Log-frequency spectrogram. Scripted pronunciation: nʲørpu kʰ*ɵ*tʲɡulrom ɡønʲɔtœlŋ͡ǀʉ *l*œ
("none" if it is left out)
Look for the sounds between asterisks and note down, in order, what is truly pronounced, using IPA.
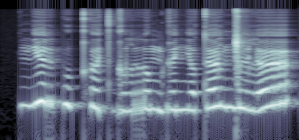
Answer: ɵ, l

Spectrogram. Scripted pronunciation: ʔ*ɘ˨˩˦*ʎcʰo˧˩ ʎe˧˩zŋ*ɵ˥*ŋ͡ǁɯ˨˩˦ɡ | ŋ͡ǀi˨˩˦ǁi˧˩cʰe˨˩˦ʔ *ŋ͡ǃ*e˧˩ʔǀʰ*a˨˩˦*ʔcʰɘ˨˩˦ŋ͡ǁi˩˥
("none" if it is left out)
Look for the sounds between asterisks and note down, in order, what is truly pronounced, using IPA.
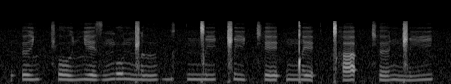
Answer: ɘ˨˩˦, o˥, ŋ͡ǃ, a˩˥

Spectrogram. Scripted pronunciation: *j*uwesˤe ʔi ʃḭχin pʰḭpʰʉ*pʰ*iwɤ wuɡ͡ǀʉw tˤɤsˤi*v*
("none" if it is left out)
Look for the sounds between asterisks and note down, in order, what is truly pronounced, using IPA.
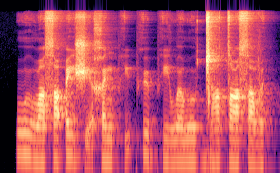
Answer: w, pʰ, v

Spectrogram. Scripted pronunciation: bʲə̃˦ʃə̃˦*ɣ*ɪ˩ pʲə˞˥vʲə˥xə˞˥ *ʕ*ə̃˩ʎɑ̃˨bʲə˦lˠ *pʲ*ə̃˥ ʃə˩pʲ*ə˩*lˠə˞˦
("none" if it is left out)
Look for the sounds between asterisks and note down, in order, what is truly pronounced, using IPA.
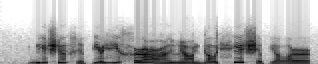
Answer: x, ʕ, fʲ, ə˩

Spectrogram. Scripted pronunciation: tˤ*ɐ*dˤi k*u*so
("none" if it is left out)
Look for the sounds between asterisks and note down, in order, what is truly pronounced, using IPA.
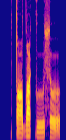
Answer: ɐ, u

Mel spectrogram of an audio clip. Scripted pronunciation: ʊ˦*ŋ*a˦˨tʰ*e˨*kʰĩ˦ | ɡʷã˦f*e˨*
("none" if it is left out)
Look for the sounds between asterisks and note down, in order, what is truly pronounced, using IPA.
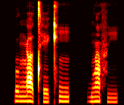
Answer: ŋ, e˨, i˨

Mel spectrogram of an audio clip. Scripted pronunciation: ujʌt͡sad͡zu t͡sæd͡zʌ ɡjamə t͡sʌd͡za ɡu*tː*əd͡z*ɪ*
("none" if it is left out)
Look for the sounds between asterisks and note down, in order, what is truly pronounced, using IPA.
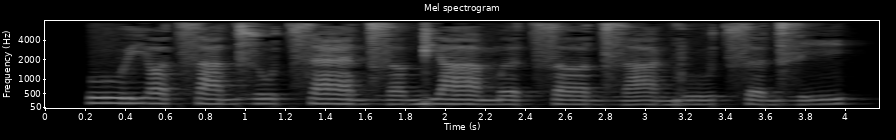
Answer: t͡s, i

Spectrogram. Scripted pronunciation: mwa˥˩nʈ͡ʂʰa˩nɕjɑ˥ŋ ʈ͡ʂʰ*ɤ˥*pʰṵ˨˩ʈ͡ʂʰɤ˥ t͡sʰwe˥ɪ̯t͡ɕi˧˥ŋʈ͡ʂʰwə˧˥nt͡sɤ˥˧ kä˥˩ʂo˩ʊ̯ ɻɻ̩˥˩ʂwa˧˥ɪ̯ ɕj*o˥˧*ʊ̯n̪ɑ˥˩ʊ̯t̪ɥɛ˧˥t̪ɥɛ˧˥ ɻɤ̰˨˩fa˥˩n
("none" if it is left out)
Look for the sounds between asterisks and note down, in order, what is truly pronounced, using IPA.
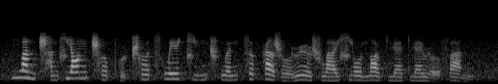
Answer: ɤ˧˥, o˥˧

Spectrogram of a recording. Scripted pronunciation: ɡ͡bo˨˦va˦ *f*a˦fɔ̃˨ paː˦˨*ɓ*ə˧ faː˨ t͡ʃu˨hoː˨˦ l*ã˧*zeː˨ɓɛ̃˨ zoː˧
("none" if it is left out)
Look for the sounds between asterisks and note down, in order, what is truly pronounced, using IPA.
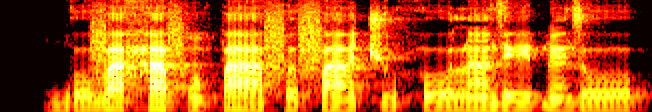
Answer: h, f, ã˧

